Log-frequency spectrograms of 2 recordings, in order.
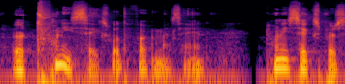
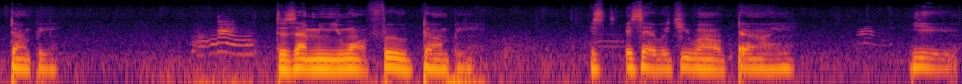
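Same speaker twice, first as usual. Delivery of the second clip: soft, slightly raised pet-talk voice; talking to the cat; 3 semitones higher, 8 dB quieter than usual. Real, not acted. Streamer asking the meowing cat about food, soft pet talk. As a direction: coo quietly to a hungry pet.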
